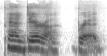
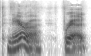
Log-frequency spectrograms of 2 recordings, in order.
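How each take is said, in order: First: The name is said with an added d sound. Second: The name is said without any d sound. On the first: The speaker calls it wrong. "he wants to always pronounce it Pandera" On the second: The speaker calls it right. "no, it's Panera bread"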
